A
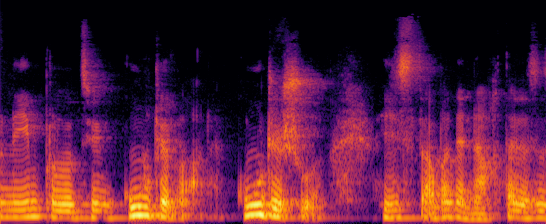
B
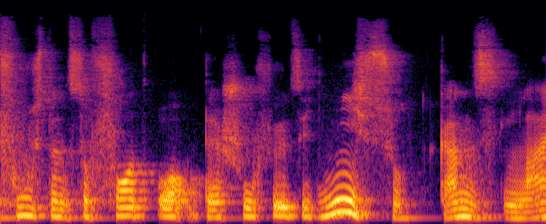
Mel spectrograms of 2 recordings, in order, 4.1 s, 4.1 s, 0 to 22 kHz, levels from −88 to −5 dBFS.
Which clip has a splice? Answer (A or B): A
